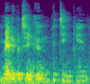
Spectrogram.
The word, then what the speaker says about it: Mandy Patinkin: i love her robin she's great buttercup and mandy pettinkin is that how you pronounce it yeah there's manny patinkin um well sean so many great great actors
